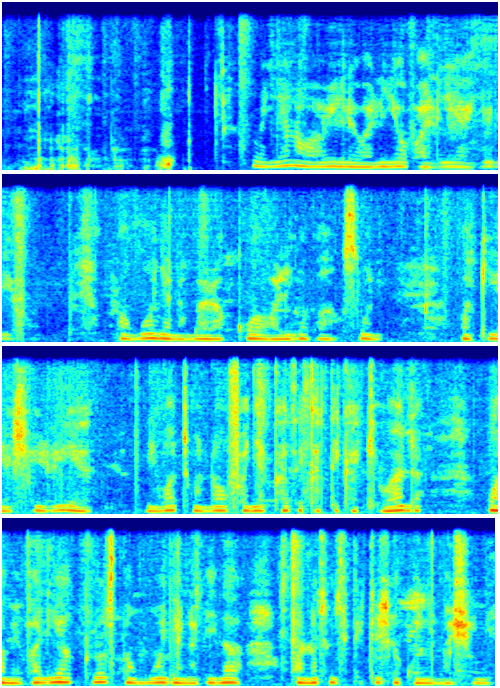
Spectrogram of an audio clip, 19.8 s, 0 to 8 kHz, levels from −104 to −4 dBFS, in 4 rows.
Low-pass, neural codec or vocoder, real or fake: 7.2 kHz; vocoder, 24 kHz, 100 mel bands, Vocos; fake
